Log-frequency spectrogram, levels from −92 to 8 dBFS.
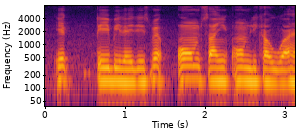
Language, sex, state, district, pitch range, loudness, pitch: Hindi, male, Chhattisgarh, Jashpur, 140-155 Hz, -14 LUFS, 145 Hz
